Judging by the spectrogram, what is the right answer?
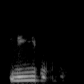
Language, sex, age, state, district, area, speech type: Tamil, female, 30-45, Tamil Nadu, Coimbatore, urban, conversation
